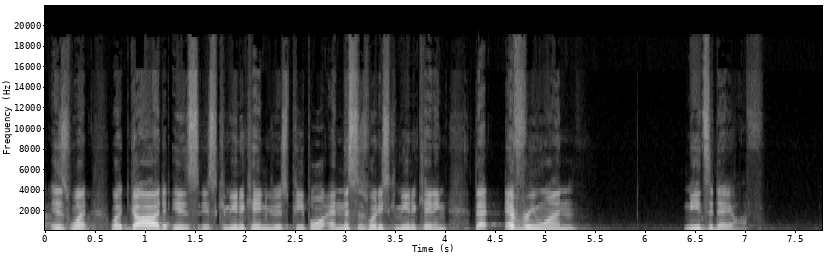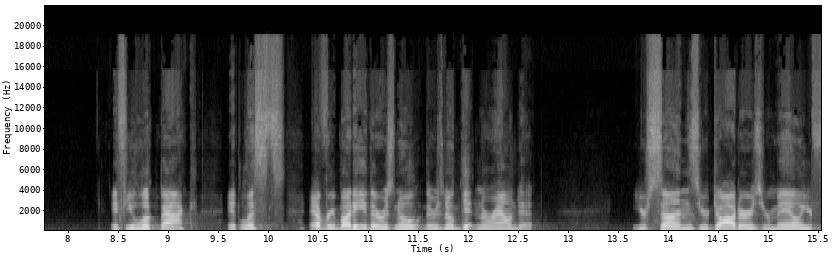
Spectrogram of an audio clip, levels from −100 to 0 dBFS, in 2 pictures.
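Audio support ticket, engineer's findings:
Call bitrate drop after "lists everybody there was", 11.37 to 14.21 s: encoder squeezed from 32 to 18 kbps, speech goes coarse and dull, bottoms out about 1.8 s.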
